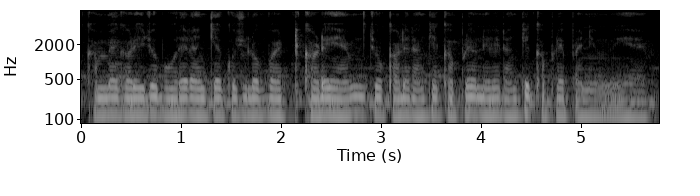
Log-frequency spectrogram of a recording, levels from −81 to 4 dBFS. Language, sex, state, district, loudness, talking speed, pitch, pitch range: Hindi, male, Bihar, Sitamarhi, -38 LUFS, 280 wpm, 115 Hz, 110-115 Hz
